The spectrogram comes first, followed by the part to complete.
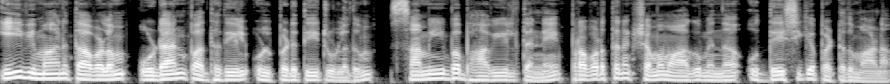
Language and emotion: Malayalam, neutral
